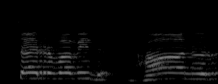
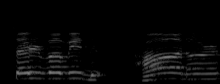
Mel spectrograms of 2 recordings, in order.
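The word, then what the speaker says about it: सर्वविद्भानुः: पूर्ण उच्चारण विसर्ग स सर्वविद भानुर साथ में जुड़ गया। सर्व विद व विद दोनों अलग-अलग से दोनों ही वकार अलग-अलग से उच्चारित होंगे। सर्वविद भानुर सर्वविद भानुर त का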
